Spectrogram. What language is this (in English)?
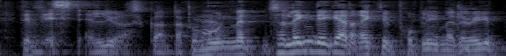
Danish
